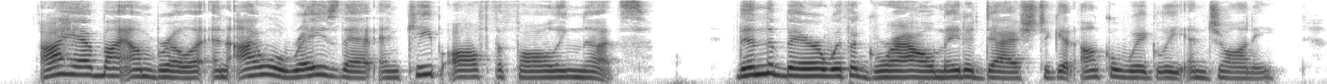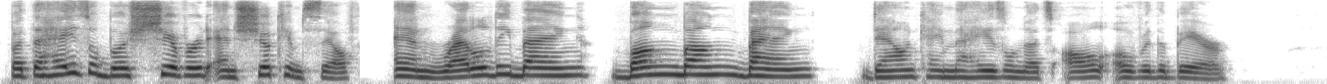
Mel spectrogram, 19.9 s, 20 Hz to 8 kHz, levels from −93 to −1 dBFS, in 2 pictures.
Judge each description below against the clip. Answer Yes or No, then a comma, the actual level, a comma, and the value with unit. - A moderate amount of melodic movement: Yes, average, 4.2 semitones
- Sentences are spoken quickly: No, average, 165 wpm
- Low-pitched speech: No, high, 195 Hz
